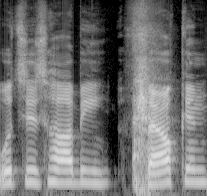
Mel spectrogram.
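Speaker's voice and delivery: put-on New Jersey accent.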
